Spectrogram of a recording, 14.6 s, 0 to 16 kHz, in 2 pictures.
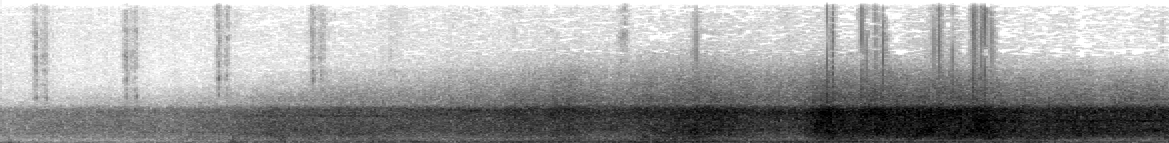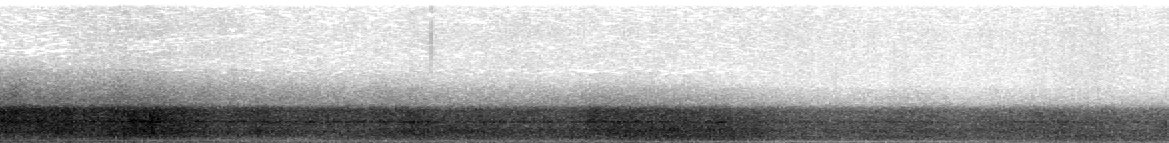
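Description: Boeing 787-9 Dreamliner's jet engines roaring through the landing rollout. The sound swells to a peak about five seconds in and then slowly fades as the airliner rolls away down the runway.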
